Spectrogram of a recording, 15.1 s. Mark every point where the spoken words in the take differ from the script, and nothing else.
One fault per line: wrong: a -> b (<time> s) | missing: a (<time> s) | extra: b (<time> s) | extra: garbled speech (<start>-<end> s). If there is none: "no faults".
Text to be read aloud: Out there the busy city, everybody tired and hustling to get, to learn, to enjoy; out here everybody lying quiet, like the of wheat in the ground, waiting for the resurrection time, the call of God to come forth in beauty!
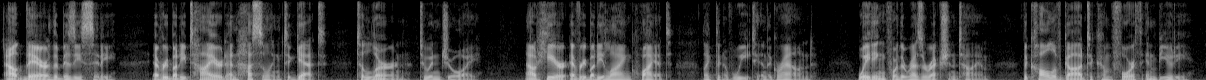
no faults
